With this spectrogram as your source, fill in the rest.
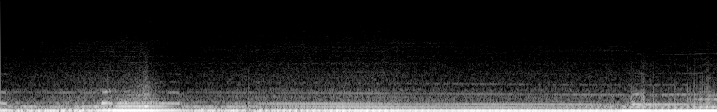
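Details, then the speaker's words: Dodge Challenger SRT Hellcat with rebuilt MMX engine and ported supercharger, first drive after rebuild: steady low gear drone rising and holding under load, coming from the rear differential, not the supercharger; differential to be sent for rebuild. "that's not supercharger that's all differential"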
